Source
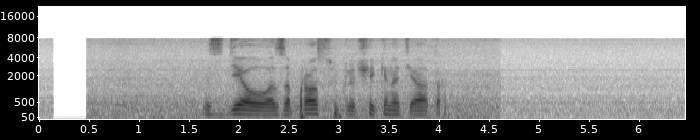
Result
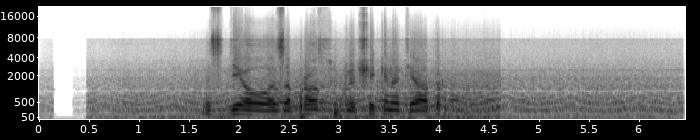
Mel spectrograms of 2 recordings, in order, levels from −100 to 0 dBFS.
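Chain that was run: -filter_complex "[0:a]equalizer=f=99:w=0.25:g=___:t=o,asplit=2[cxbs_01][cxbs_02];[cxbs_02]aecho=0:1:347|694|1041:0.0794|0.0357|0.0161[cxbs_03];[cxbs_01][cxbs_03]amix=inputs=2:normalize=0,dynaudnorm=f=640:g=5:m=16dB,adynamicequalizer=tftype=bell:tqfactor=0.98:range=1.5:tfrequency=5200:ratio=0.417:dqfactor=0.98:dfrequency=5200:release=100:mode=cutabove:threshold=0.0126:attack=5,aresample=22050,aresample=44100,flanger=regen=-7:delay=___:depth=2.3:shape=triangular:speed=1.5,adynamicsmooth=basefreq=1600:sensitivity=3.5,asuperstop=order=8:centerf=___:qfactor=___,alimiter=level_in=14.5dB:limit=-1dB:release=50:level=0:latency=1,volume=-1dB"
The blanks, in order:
-4, 2.7, 1000, 7.5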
